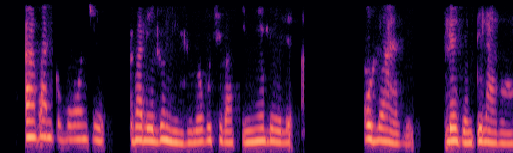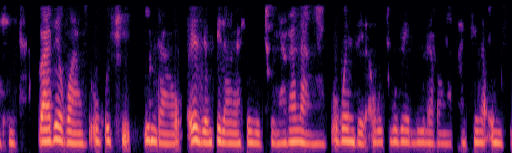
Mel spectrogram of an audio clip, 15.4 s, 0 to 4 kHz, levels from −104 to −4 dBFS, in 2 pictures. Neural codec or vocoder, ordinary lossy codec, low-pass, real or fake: codec, 16 kHz, 6 kbps, DAC; AAC, 32 kbps; 3.6 kHz; fake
